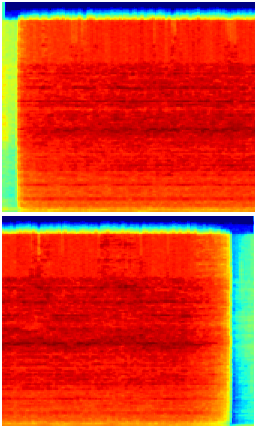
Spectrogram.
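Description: A power sander wet sanding a brass plaque hums loudly and steadily for about six seconds, starting and stopping abruptly, with a constant buzzing drone and grinding hiss.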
